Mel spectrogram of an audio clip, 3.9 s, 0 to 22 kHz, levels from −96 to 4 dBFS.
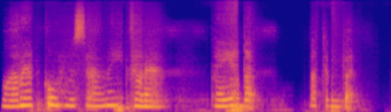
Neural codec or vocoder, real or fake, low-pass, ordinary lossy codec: codec, 44.1 kHz, 0.9 kbps, DAC; fake; none; none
